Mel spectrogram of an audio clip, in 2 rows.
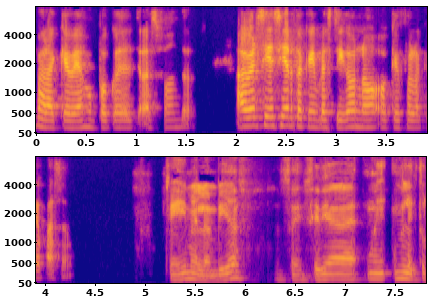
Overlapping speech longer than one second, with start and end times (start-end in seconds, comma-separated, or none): none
